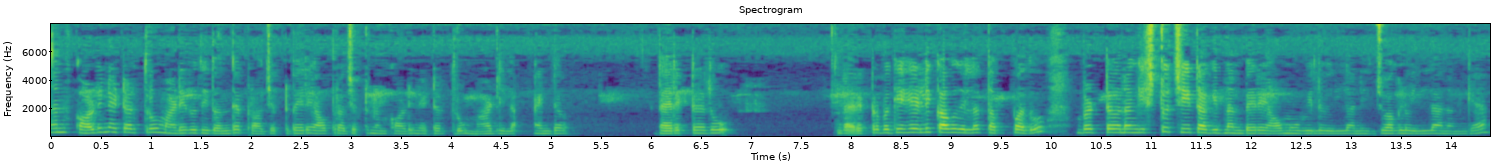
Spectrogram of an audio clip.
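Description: Her tone is dark and mellow. The woman's pitch shifts in an ordinary way. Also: medium pitch for a woman. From coastal Karnataka, Udupi. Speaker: film actress. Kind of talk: statement to news media. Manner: animated.

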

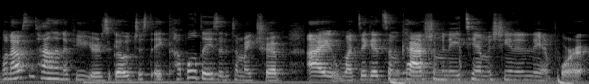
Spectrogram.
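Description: Clear music plays in the background. A woman with an American accent speaks at a fairly quick pace. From New York. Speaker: travel vlogger. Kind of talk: casual talk to camera. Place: home room.

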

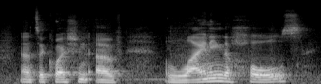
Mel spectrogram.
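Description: Amid audible room echo, a man talks slowly with a fairly low pitch, fairly even intonation and a slightly mellow tone.

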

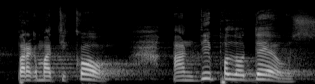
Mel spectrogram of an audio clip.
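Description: The background stays quiet as a woman talks, her pitch varying in an ordinary way. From Bulgaria. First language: Bulgarian (speaking Greek). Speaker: politician and trade unionist; politician. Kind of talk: political speech. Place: hall. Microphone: podium.

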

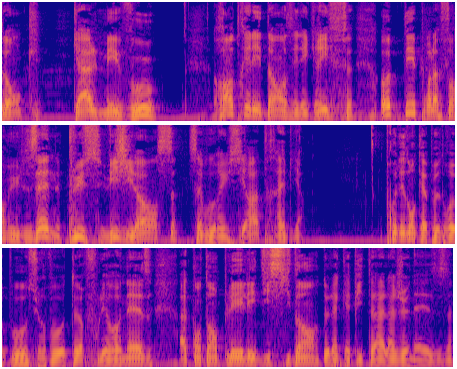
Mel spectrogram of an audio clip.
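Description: This man's speech comes at a fairly slow speed. The intonation rises and falls in a lively way. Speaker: radio co-host. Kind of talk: casual chat. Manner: halting. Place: studio.

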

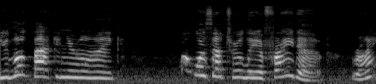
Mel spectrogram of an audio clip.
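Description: A woman projects her voice in a raised, bright, sharp tone. Her intonation is lively and her pace is fairly slow. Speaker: spiritual life coach. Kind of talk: casual vlog chat. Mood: earnest, encouraging. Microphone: phone near.

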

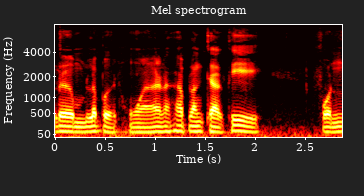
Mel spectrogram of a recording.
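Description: Monotone, flat male voice with a very deep, low pitch, in a dry sound with no echo. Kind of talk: casual farm vlog commentary. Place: farm machine. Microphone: phone near.

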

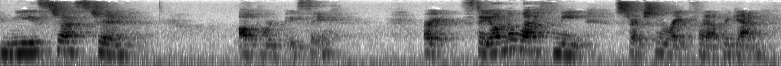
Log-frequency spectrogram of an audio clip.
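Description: A woman speaks in a fairly high voice with fairly even intonation, leaving long, frequent pauses. There is audible room echo and light background noise. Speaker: yoga instructor. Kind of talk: brisk power yoga cueing, rapid-fire pose commands over a moving flow. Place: hall.

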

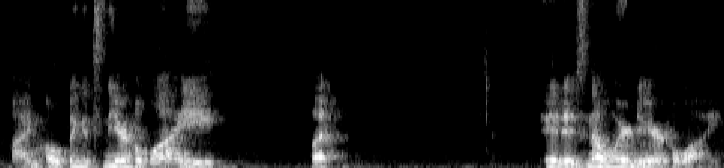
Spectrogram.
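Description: Long, frequent pauses break up a man's speech, delivered with an American accent at a very slow pace. His pitch variation is ordinary, and room echo is audible. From United States. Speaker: TV comedy writer and producer. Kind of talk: comedic promo talk to camera. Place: home room. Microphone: webcam.

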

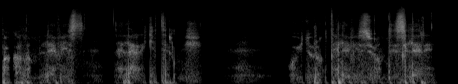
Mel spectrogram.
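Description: The speaker whispers at a moderate pace. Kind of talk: whispered ASMR book reading for sleep. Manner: whispered, soft, calming.

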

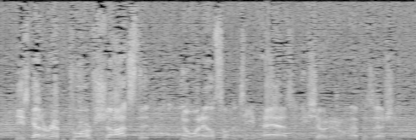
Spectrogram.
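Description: A man at a very fast pace with fairly even intonation, a dry sound with no echo and loud background noise. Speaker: color commentator. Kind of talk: live sports commentary. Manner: conversational, explanatory analyst. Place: stadium. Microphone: headset.

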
